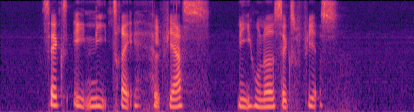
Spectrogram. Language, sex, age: Danish, female, 26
